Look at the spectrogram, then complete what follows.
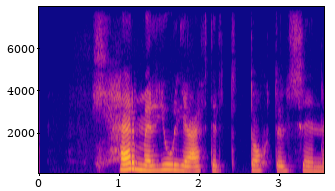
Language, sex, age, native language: Icelandic, female, 10, Icelandic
